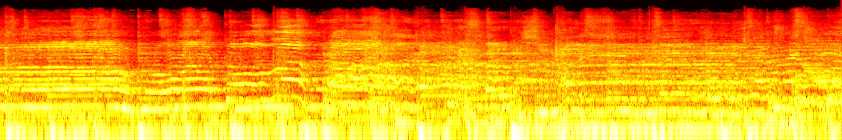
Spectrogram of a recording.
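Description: Two men singing a J-pop song into handheld microphones over recorded backing music, amplified through a PA system.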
